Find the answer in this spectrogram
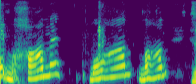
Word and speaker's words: Muhammad: And he's like, "Muhammad." And she's like, "Muhamad." Muhammad. She's like pronouncing it weird.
